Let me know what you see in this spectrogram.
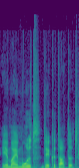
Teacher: the accent of the sentence falls on mult, which means a lot, right?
